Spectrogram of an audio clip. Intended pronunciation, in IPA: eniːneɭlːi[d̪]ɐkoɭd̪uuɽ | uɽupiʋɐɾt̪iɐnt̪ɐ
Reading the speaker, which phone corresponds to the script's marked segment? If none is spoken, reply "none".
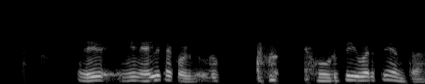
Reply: t̪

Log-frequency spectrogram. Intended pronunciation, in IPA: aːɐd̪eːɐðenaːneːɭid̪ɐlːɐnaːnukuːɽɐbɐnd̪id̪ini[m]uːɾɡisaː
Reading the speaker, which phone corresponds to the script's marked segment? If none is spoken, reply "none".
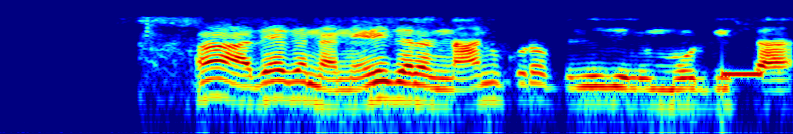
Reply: m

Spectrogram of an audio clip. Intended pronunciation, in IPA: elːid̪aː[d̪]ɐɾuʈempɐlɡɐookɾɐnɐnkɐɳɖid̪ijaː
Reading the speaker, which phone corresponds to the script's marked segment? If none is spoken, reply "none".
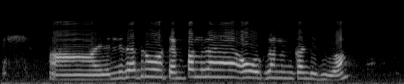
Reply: d̪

